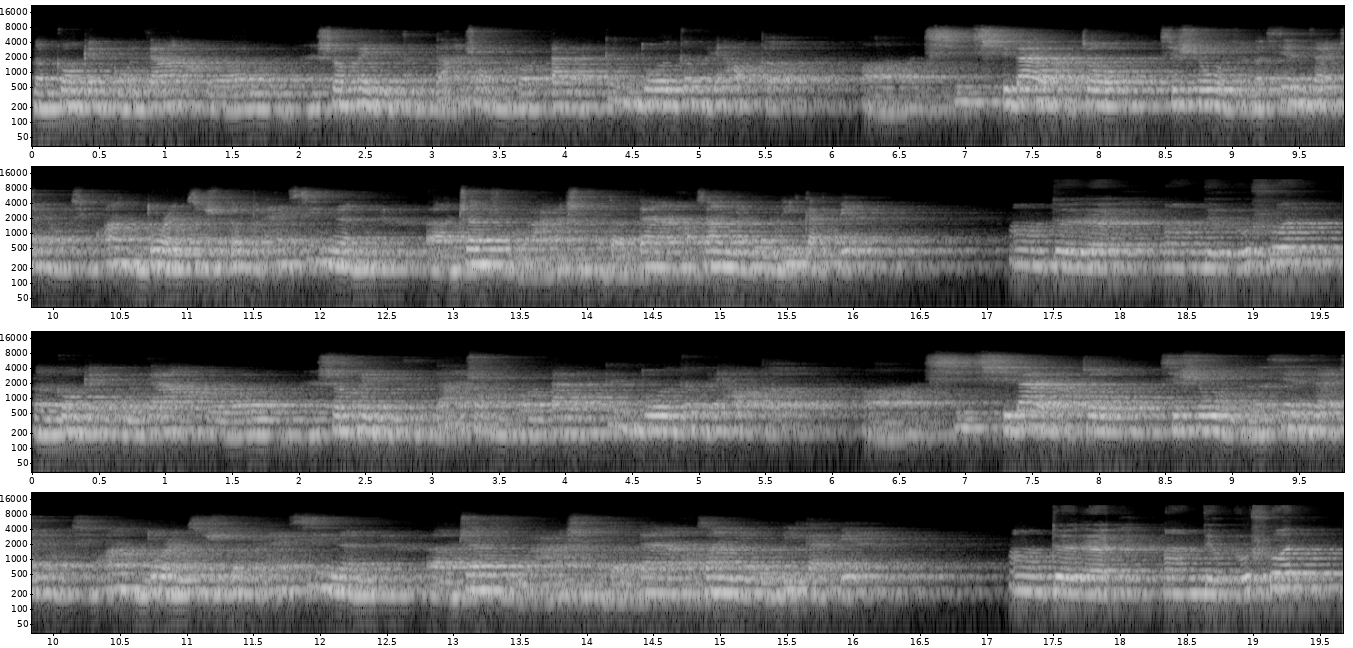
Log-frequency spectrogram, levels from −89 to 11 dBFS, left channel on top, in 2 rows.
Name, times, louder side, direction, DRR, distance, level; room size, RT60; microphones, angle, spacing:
voice 1, 0.0-5.7 6.2-8.2 8.5-12.4 12.8-16.1, left 1 dB, 40° left, -2 dB, 1.0 m, -19 dB
voice 2, 17.2-19.3, right 2 dB, 60° right, 1 dB, 0.7 m, -19 dB
9.6 x 3.3 x 4.8 m, 2.6 s
head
